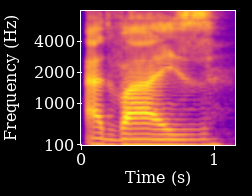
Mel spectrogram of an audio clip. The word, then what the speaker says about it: advise: just say advice and the verb is to advise with a z sound and you spell it with with an S so this is the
